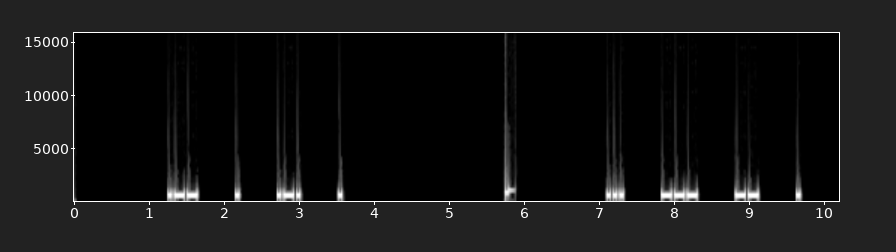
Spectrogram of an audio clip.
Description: Morse code, heard as a keyed tone, about 28 wpm, spaced as for 13 wpm, 700 Hz. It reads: WERE SOME
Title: 4x Character Spacing - Top 100 Words - 28wpm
